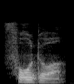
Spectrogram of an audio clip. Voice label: "fodor", Anglo Saxon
